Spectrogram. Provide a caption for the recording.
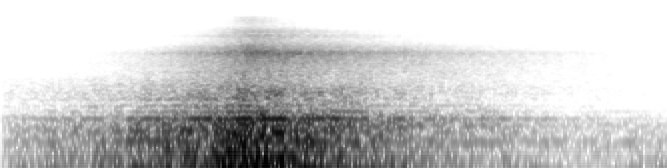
SFX. Fast metro passing by the station.
metro, Fast, passing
